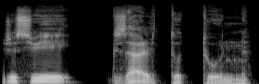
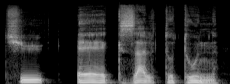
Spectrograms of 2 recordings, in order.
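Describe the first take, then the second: First: Very slow, halting dead man's voice; sinister murmur. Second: Slow, emphatic, with the words spaced out; insistent cry. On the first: The revived corpse answers Orastès, a slow sinister murmur. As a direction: intone it haltingly, with long gaps. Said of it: "en un sinistre murmure". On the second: Orastès cries out to convince the revived man, slow and insistent. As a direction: insist on each word without shouting. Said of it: "s'écria Orastès". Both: A narrator's reading.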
